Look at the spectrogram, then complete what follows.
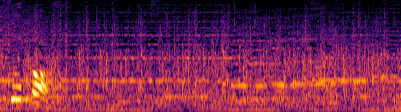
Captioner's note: crowd clapping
